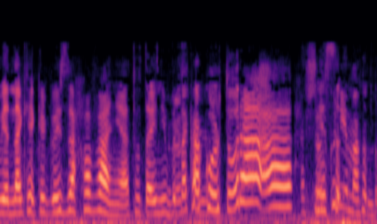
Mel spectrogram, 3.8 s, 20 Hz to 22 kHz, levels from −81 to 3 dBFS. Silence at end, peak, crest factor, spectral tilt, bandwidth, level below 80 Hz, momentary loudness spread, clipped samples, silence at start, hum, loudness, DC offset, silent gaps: 0 s; -4 dBFS; 14 dB; -4.5 dB/octave; 10 kHz; -32 dBFS; 10 LU; under 0.1%; 0 s; none; -18 LUFS; under 0.1%; none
